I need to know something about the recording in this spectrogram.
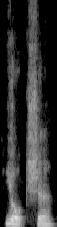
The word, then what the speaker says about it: Yorkshire: Gloucester, Leicester, Worcester, Worcestershire, Yorkshire. Okay. So this just to demonstrate to you how difficult English pronunciation is, and it's always good to do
